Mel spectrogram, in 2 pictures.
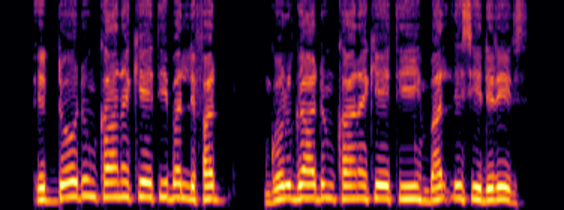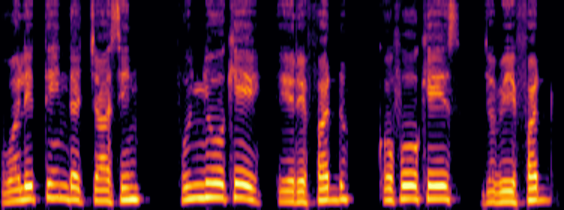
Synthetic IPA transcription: ʔɪd̪ːo̞ːd̪ʊŋkaːnɐke̞ːt̪iːbɐlːɪfɐd̪ːʊ̥ | ɡɔlɡaːd̪ʊŋkaːnɐke̞ːt̪iːbɐlʔɪsiːd̪ɪɾiːɾsɛ̥ | wɐlɪt̪ːɪhɪnd̪ɐt͡ʃːaːsɪn | fʊɲːoːke̞ːt̪ʼeːɾɛfːɐd̪ːʊ | kʼɔfoːke̞ːs | d͡ʒɐbe̞ːfːɐd̪ːʊ̥

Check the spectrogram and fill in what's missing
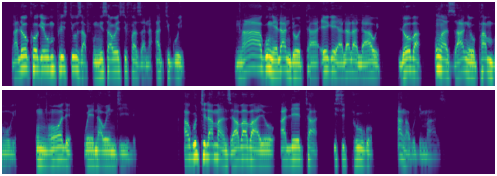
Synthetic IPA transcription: ŋalɔkʰɔɣɛum̩pris̬tʼiuzafunisawesifazana̰ʔatʰiɣuji | ŋ͡ǁaɣuŋɛlandʱɔd̥ʱaɛɣɛjalalalawɛ | lɔβa | uŋazaŋɛupʰambʱuɣɛ | uŋ͡ǀʱɔlɛ | wɛnawendʱiːlɛ | aɣutʰilamand͡zʱiaβaβajɔalɛtʰa | isitʰuɣɔ | aŋaɣulima̰ːzi

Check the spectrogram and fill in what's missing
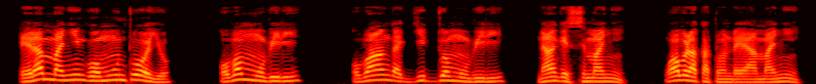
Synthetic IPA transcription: e̞ɾammaɲiŋɡo̞ːmuːntuo̞ːjo̞ː | βamumuβiɾi | o̞βaːŋɡaɟːidːwamumuβiɾi | naːŋɡe̞simaɲi | wʔaβulakato̞ːndajamaɲi

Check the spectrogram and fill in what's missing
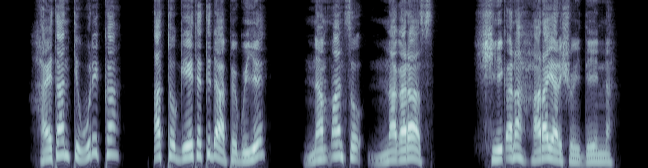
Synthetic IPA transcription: hɐjt̪ɐnt̪ːɪwʊɾɪkːɐ | ʔɐt̪ːɔɡe̞ːt̪ɛt̪ːɪd̪aːpːɛɡʊjɛ | nɐmʔːɐnt͡sːɔnɐɡɐɾaːs | ʃiːkʼɐnɐhɐɾɐjɐɾʃɔjd̪e̞ːnːɐ

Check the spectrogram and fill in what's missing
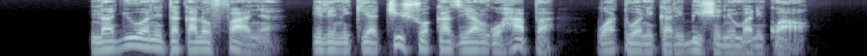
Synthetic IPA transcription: naʄuanitakalɔfaɲa̰ | ilinikiat͡ʃiʃwakazijaŋɡuhapa̰ | watuwanikaɾiɓiʃɛɲumba̰nikwa̰ɔ̰

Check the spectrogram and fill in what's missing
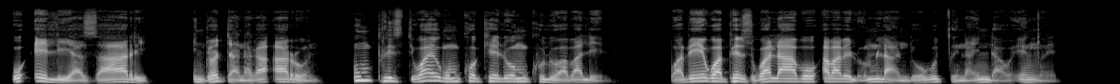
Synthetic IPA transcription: uʔeliazariː | ndʱɔd̥ʱanaɣaʔaɾoni | um̩pʰris̬tʼiwajɛɣum̩kʰɔkʰɛliwom̩kʰuluwaβalɛːβɛ | waβɛɣwapʰezuɣwalaβɔʔaβaβɛlom̩landʱɔwoɣuɡ͡ǀʱinaindʱawɔɛŋ͡ǀʱɛːlɛ

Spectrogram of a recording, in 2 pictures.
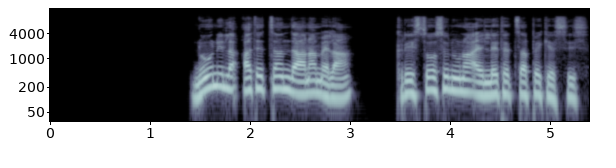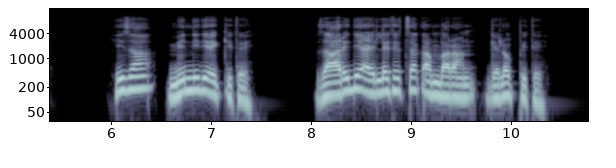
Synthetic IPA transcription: nuːnɪlɐʔːɐt̪ɛt͡sːɐnd̪aːnɐmɛlɐ | kɪɾɪs̬t̪o̞ːsɪnʊnɐːjlːɛt̪ɛt͡sːɐpːɛkɛsːɪs | hɪzɐmɪnːɪd̪ɪɛkʼːɪt̪ɛ | zaːɾɪd̪ɪɐjlːɛt̪ɛt͡sːɐkʼɐmbɐɾɐnɡɛlɔpːɪt̪ɛ̰

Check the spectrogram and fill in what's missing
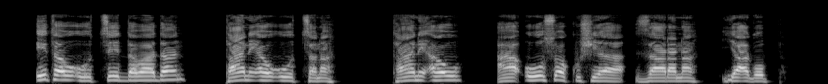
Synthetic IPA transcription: ʔɪt̪ɐwo̞ːt͡sːe̞ːd̪ːɐwaːd̪ɐn | t̪aːnɪɐwoːt͡sːɐnɐ | t̪aːnɪʔɐw | ʔaːʔo̞ːsʊwaːkʊʃɪjaːzaːɾɐnɐ | jaːɡɔpːɐ

